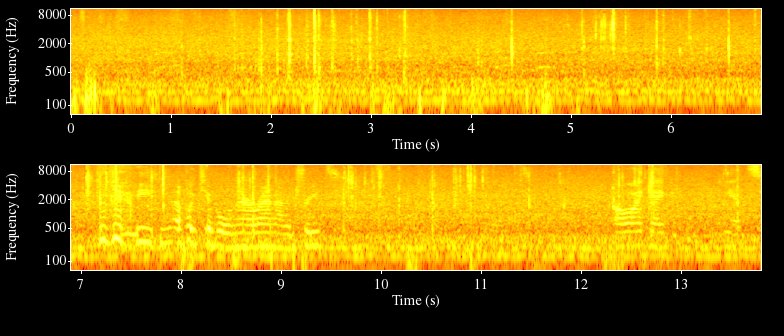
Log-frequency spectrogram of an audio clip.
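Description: A dog nudges and chews plastic toy pieces, with small clicks and knocks.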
